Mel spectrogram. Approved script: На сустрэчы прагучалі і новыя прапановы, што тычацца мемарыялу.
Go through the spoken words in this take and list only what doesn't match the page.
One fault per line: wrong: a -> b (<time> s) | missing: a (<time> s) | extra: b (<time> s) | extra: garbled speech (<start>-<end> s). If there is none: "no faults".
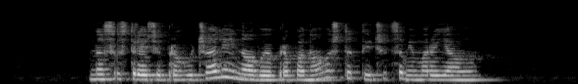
no faults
